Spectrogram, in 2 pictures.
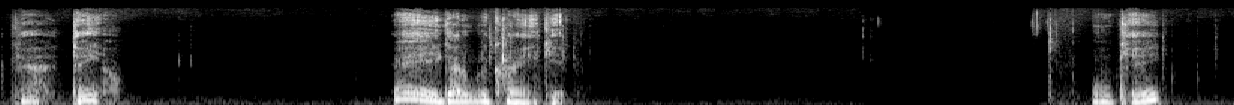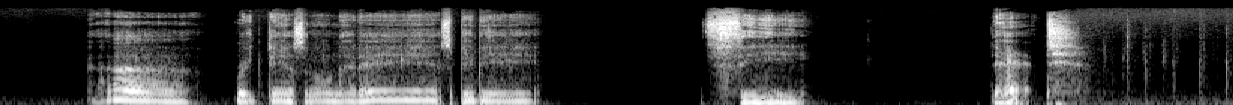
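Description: A man talks with animation through a microphone, in short bursts.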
